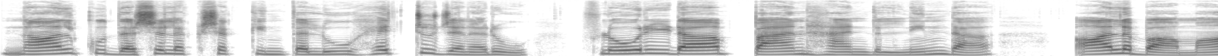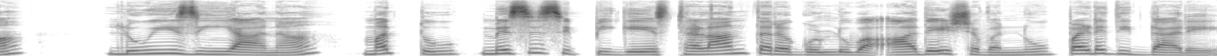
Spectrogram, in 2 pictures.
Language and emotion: Kannada, neutral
